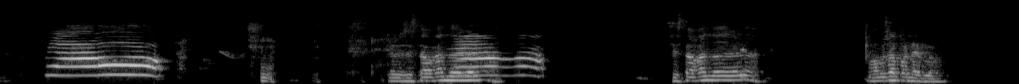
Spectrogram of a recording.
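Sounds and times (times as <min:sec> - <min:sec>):
person imitating a cat meow: 0:00.5 - 0:01.7, 0:04.5 - 0:05.5
speech: 0:02.6 - 0:02.8, 0:03.5 - 0:05.1, 0:06.7 - 0:07.7, 0:08.7 - 0:09.6.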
